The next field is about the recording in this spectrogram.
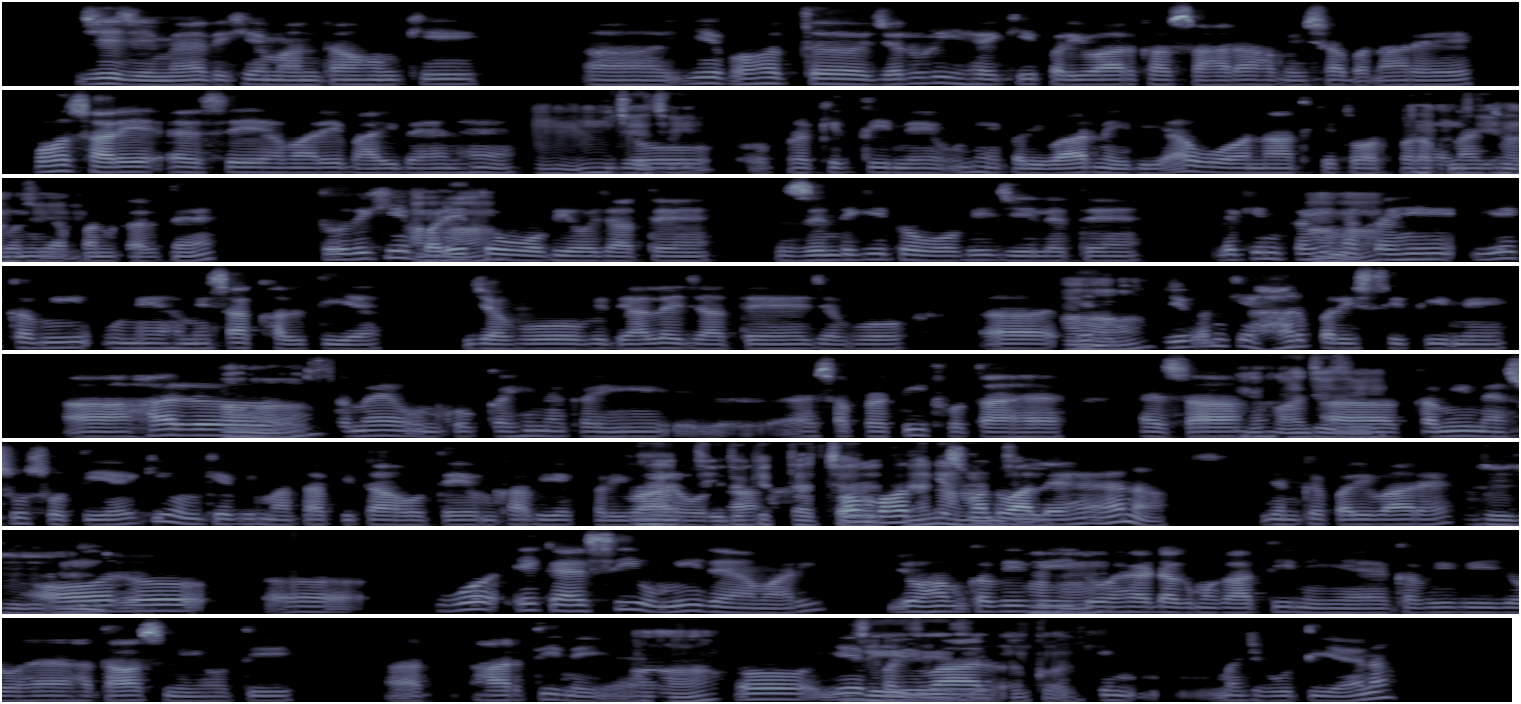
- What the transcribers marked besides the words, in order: none
- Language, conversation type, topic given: Hindi, unstructured, क्या आपको परिवार के साथ बिताया गया कोई खास पल याद है?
